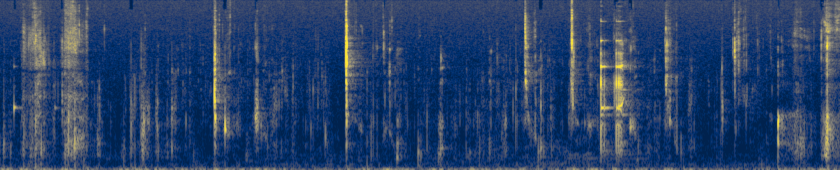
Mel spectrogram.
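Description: A person chewing and eating mouthfuls of meat-stuffed cucumber soup from a bowl with chopsticks, close to the microphone, with scattered small clicks of the chopsticks against the bowl.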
